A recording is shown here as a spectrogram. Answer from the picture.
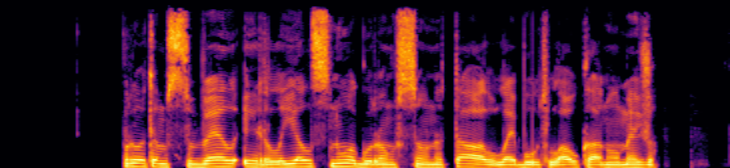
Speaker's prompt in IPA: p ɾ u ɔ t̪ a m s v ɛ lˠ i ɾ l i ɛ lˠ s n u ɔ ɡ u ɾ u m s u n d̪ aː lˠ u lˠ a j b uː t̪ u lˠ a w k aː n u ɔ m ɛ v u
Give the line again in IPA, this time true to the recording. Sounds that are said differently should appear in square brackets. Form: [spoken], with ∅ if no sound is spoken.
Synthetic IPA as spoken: p ɾ u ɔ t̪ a m s v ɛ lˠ i ɾ l i ɛ lˠ s n u ɔ ɡ u ɾ u m s u n [t̪] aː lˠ u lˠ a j b uː t̪ u lˠ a w k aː n u ɔ m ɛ [ʒ] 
